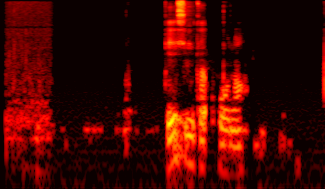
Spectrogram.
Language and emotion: Russian, neutral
